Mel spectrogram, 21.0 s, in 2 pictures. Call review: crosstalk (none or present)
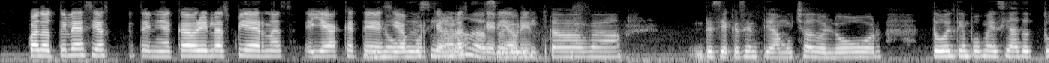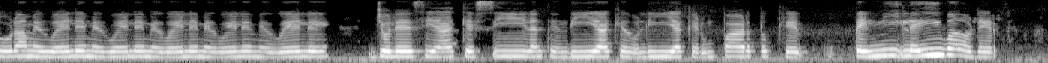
present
